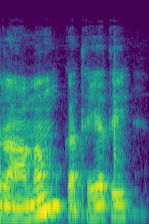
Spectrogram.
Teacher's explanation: पद के अंत में हलंत म के बाद किसी भी व्यंजन के आने पर म को अनुस्वार हो जाता है।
